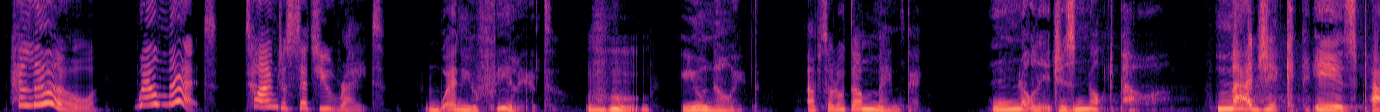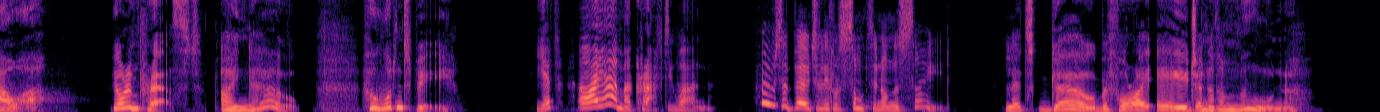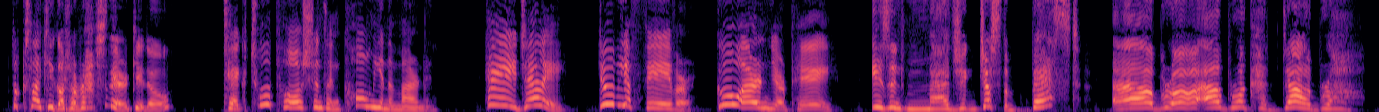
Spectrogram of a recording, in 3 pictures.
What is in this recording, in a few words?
Voice Talent Character Animation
